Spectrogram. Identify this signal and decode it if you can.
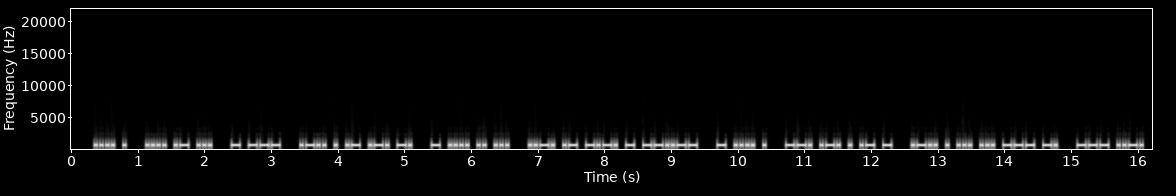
Morse code, heard as a keyed tone, about 28 wpm, 700 Hz. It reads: HE HAS TO LEARN THIS FACT, THE GREAT LESSON OF
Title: Sentences from Top 1200 Words 28wpm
